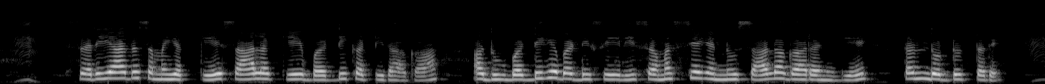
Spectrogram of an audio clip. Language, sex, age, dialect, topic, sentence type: Kannada, female, 18-24, Mysore Kannada, banking, statement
